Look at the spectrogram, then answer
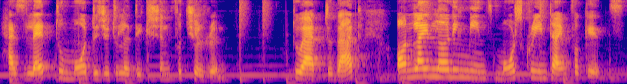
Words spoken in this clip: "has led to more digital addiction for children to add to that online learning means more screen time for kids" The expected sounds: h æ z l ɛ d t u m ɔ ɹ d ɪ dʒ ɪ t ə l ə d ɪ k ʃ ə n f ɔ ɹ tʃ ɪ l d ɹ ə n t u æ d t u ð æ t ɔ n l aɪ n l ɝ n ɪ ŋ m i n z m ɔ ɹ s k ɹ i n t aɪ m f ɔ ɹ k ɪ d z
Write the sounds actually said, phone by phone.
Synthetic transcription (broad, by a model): h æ z l ɛ d t u m ɔ ɹ d ɪ dʒ ɪ t ə l ə d ɪ k ʃ ə n f ɔ ɹ tʃ ɪ l d ɹ ə n t u æ d t u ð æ t ɔ n l aɪ n l ɝ n ɪ ŋ m i n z m ɔ ɹ s k ɹ i n t aɪ m f ɔ ɹ k ɪ d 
